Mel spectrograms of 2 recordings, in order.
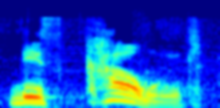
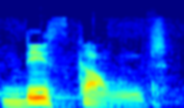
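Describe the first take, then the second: First: The stress is on the second syllable. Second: The stress is on the first syllable. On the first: It is used as a verb. "The stress is on the second syllable" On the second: It is used as a noun. "discount with a stress at the onset"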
